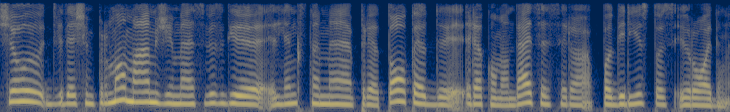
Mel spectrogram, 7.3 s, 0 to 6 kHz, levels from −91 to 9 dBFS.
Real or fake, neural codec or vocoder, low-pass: fake; codec, 24 kHz, 1 kbps, SNAC; 5.4 kHz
